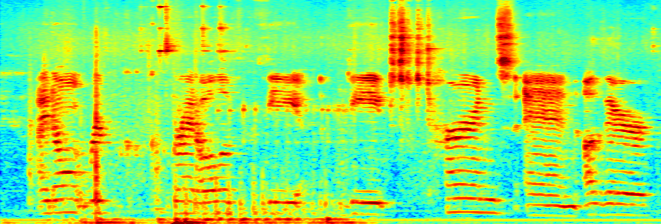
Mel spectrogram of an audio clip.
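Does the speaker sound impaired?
Yes: stuttering; moments of stuttering expected, offers to repeat things if needed; here repeated sounds, repeated words.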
